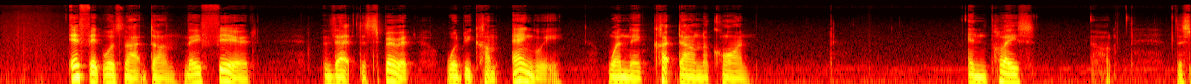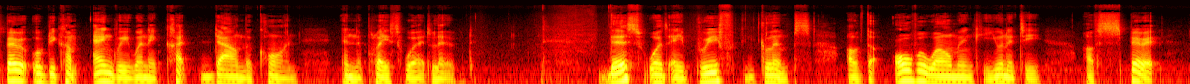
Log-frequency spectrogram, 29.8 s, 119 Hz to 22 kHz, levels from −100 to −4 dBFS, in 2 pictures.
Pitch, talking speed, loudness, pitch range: 100 Hz, 100 wpm, -30 LUFS, 90-110 Hz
